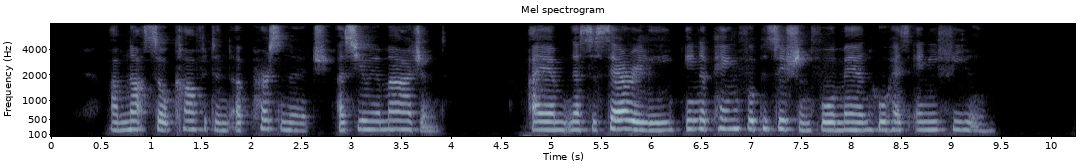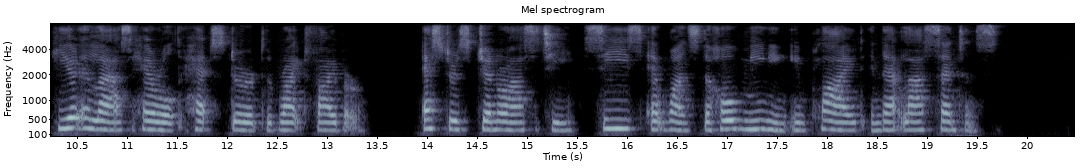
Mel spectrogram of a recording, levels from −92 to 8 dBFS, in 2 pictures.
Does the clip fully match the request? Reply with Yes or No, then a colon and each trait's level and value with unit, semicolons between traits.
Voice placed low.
No: high, 215 Hz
